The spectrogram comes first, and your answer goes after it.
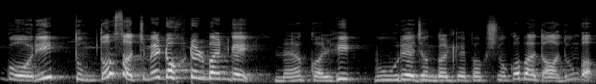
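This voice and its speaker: A woman's voice: mid-range voice, lively intonation, a little slow. A woman voicing a proud, proclaiming crow husband in a children's cartoon. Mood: admiring. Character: proud crow husband announcing to forest birds.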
